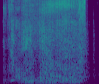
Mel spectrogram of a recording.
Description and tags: ripping paper with my hands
